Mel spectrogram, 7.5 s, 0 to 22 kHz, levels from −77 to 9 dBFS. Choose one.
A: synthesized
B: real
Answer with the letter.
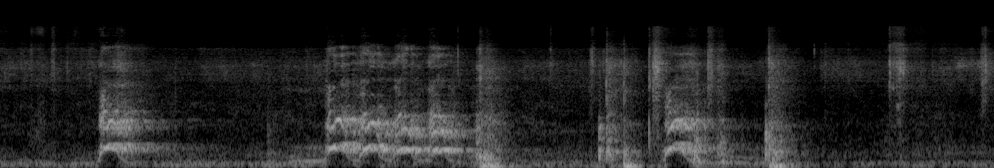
A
